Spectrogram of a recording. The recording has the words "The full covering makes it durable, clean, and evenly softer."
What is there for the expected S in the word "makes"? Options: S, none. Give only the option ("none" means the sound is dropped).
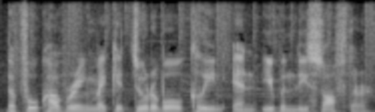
none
